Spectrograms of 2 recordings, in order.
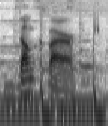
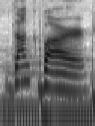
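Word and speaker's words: Dank Bar: Dunk Bar? It's like a longer A. Dunk Bar. – Dunk Bar. – Bar. – Bar. – Yeah. – Dunk Bar. – You know, my Dutch pronunciation is not perfect either, but that's, yeah, it means grateful, thankful, because I got through COVID and feeling like I want to do this again.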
